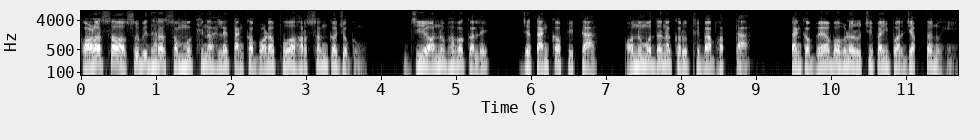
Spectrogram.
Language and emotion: Odia, neutral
